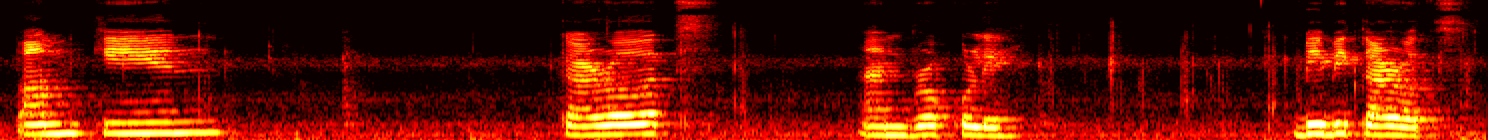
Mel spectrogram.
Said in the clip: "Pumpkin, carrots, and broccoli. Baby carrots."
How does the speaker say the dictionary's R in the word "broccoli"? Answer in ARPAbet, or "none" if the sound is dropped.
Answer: R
